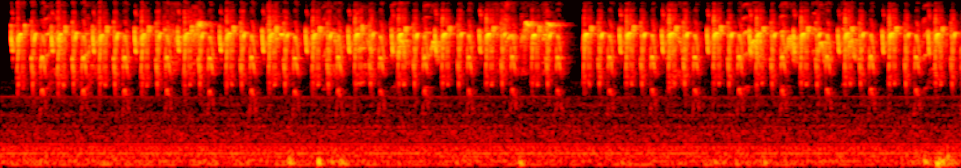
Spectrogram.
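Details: Cucak rante mas, the mountain leaf warbler, delivering 'tembakan kasar rapat' (rough, tight shots) in the emotional kinoi style for training competition birds: nearly continuous, shrill, rattling chirps repeated rapidly, with one brief break midway.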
